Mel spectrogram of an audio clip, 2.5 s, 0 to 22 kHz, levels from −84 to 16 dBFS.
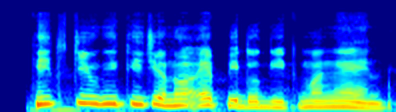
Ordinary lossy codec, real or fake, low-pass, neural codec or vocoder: none; fake; 14.4 kHz; codec, 32 kHz, 1.9 kbps, SNAC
